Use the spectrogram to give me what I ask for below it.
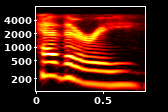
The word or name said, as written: heathery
